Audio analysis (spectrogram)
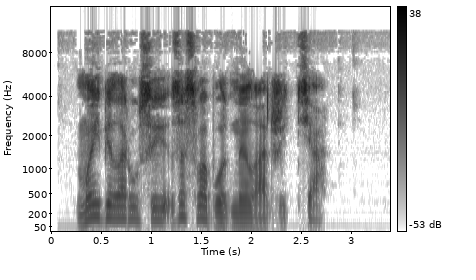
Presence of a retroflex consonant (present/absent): present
